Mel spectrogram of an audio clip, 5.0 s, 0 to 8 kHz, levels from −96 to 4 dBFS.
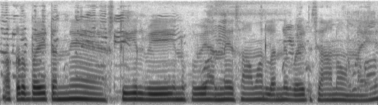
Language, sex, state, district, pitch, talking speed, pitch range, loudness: Telugu, female, Andhra Pradesh, Sri Satya Sai, 165 Hz, 120 wpm, 160-175 Hz, -16 LUFS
